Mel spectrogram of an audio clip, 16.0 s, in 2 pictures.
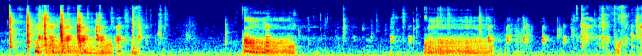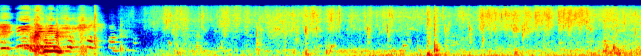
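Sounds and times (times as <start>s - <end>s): small dog growling: 3.0s - 4.0s, 5.1s - 6.5s.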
